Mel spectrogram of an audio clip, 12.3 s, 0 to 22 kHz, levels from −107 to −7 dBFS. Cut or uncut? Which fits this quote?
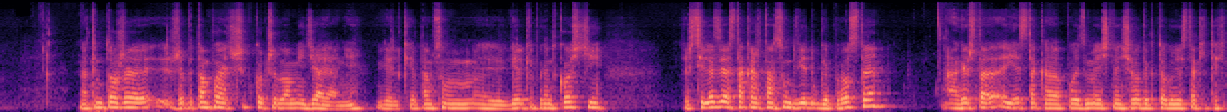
uncut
